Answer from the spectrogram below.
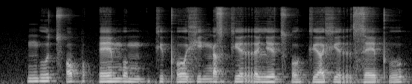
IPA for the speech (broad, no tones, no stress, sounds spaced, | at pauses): ŋ u t͡sʼ ɔ p | e m o m | kʲ ɘ pʼ o xʲ e ŋ a z kʲ ɘ r ɘ lʲ ɘ t͡sʼ o kʲ ɐ xʲ ɘ r z e pʼ u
